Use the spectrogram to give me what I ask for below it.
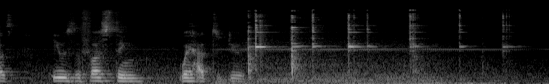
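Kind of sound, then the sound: household object, teacup clinking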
